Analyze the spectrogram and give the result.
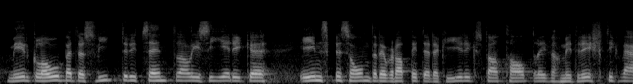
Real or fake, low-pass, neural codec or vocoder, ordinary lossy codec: fake; none; codec, 16 kHz, 1 kbps, X-Codec, HuBERT features, trained on LibriSpeech; none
